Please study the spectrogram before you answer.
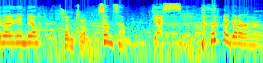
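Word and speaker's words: Tsum Tsum: Sumsum.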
